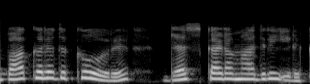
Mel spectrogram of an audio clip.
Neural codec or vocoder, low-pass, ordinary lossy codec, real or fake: codec, 16 kHz, 2 kbps, FreqCodec, larger model; 7.2 kHz; none; fake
